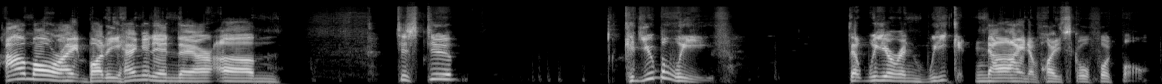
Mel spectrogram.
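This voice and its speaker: A man in his late fifties with a very bright, ringing voice, co-hosting a sports talk show. He chats and jokes, often tossing out rhetorical questions. The sound is dry and close. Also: on the high side, expressive, takes it slowly, pauses often, no echo. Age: 50s. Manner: chatty, jokey, asks rhetorical questions. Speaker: co-host.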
